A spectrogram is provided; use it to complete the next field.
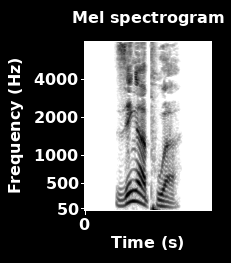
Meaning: Singapore (an island and city-state in Southeast Asia, located off the southernmost tip of the Malay Peninsula; a former British crown colony and state of Malaysia (1963-1965))
- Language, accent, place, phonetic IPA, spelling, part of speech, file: German, Germany, Berlin, [ˈzɪŋɡapuːɐ̯], Singapur, proper noun, De-Singapur.ogg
